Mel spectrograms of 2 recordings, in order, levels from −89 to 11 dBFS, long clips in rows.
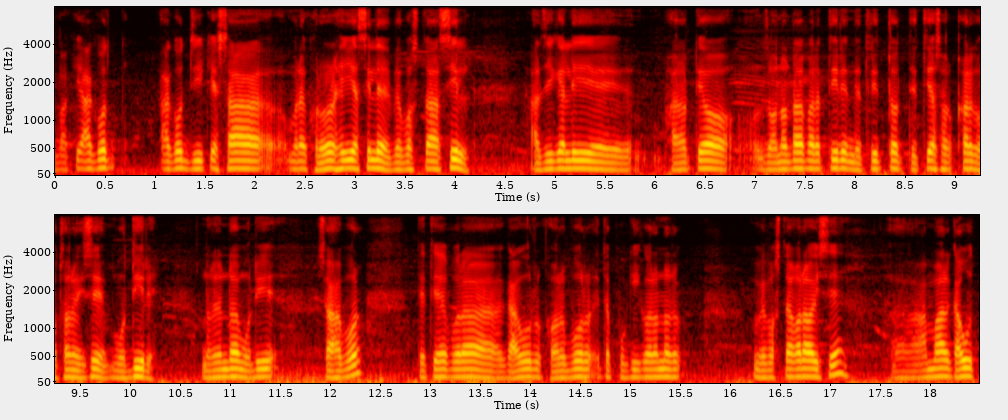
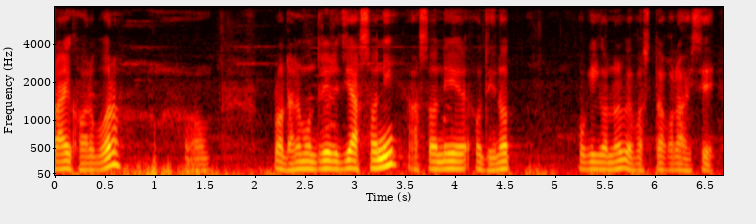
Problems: constant background noise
